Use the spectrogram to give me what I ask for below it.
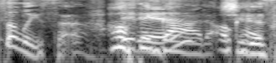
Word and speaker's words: Alisa: have you been saying I've been calling her Alisa it is Alisa oh thank God she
